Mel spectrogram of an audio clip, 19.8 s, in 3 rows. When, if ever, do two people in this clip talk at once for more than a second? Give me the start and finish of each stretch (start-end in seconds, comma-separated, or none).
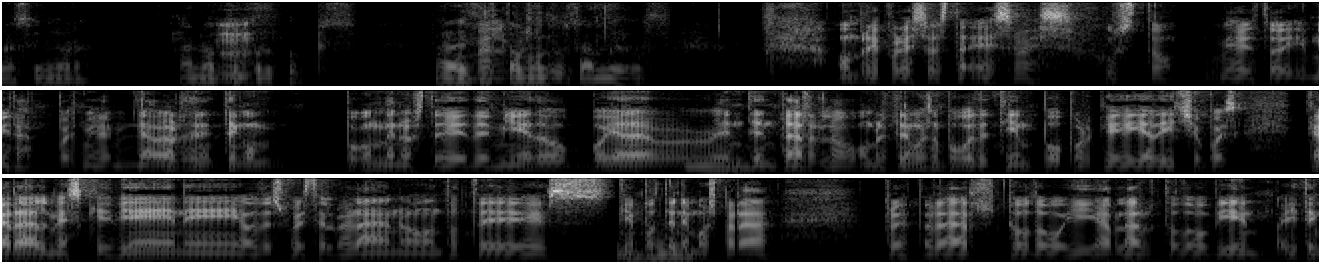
none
